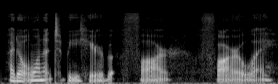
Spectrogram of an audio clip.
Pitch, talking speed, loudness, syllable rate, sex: 185 Hz, 235 wpm, -21 LUFS, 5.5 syllables/s, female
